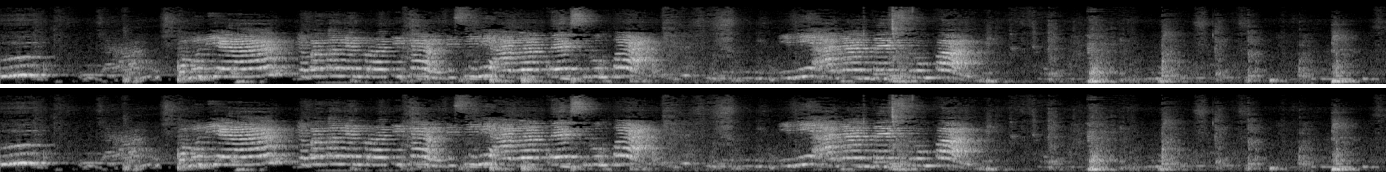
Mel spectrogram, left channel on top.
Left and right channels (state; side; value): identical; both; correlation 1.00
